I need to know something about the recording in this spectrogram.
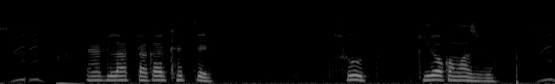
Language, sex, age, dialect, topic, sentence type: Bengali, male, 36-40, Northern/Varendri, banking, question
